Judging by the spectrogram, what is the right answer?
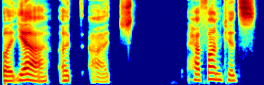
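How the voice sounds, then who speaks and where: A woman's voice: mid-range voice, takes it slowly, dry recording, studio quality. A woman guest on a podcast, chatting casually and thinking aloud with a wry, talkative manner. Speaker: podcast guest, audio fiction writer. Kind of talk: casual chat.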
